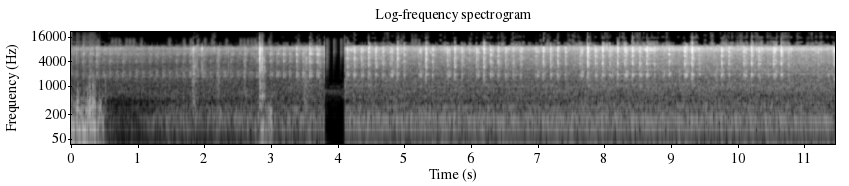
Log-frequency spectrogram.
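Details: 2007 Chevy Suburban 6.0 LS V8 idling in gear with a rough, rattly knock over its low drone, from a cracked flexplate, following a rear main seal job done about a year earlier.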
